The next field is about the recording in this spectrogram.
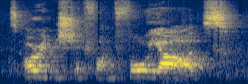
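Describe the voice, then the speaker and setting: An actress playing a spirited, romantic 1930s wife in a dramatic staged reading. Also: female voice, mid-range voice, slow, natural voice. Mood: playful, exuberant. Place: small theatre studio. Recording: echoey theatre, distant mic, faint noise.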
